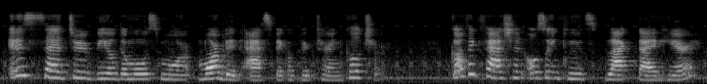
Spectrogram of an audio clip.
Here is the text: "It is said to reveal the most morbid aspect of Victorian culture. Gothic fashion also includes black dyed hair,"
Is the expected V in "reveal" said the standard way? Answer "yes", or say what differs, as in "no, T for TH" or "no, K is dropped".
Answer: yes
